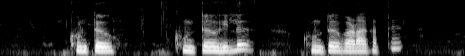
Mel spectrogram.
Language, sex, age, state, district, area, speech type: Santali, male, 18-30, West Bengal, Purba Bardhaman, rural, spontaneous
